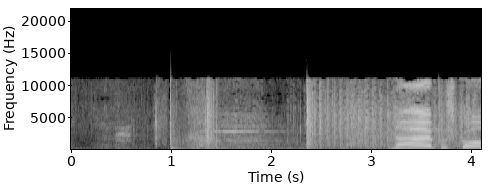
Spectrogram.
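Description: Gunshots fire in quick bursts close by.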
